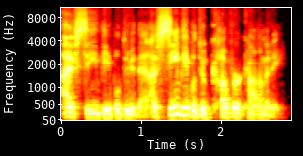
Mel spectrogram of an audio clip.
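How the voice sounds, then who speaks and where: A man with a husky, mid-pitched voice takes part in a casual panel chat. He talks in a joking, offhand style over a video call. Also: very animated, fairly quick. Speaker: podcast panelist.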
